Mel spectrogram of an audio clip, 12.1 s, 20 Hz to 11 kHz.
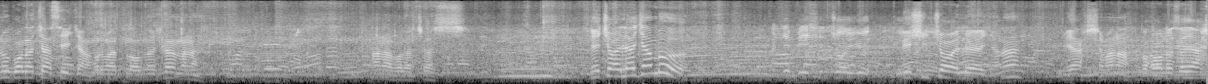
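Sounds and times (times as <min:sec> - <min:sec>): cow mooing: 0:04.9 - 0:05.8, 0:06.8 - 0:08.5.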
